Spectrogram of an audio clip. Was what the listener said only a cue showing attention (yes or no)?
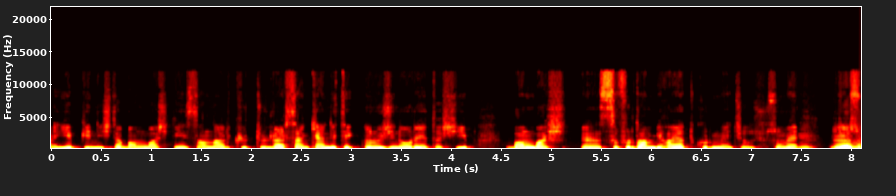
yes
